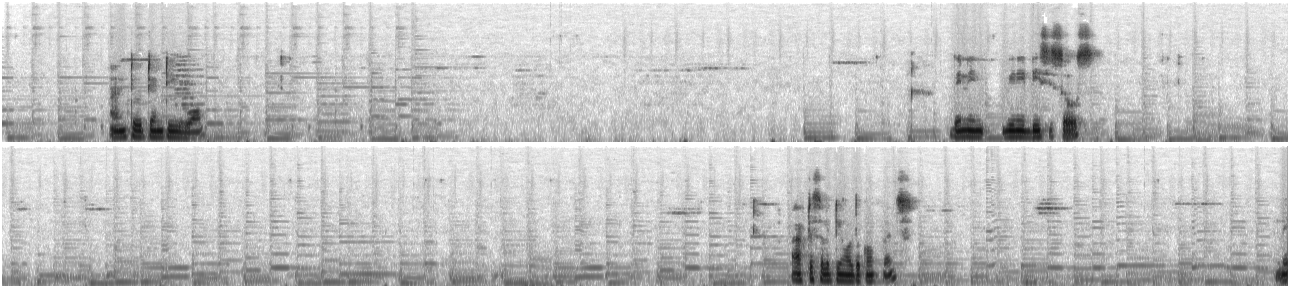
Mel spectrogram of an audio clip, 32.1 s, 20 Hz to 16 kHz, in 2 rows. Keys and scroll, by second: 24.7 Delete.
